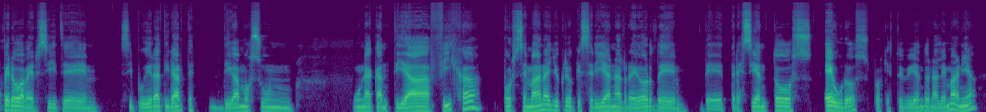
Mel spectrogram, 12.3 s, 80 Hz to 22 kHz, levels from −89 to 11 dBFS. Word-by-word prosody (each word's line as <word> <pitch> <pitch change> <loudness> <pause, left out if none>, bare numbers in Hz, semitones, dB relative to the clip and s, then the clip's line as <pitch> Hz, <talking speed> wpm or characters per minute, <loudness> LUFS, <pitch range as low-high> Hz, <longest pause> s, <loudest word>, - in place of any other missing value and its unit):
pero 125 -4 +4
a - - +5
ver, 100 -1 -1
si 100 0 -3
te 100 -1 -2 0.4
si - - -8
pudiera 110 +3 +1
tirarte, 115 0 0
digamos, 105 +4 0
un 105 -3 -3 0.8
una 110 0 +1
cantidad 105 +2 +3
fija 170 - 0 0.3
por 120 0 -1
semana, 120 +4 +3
yo 125 -3 -2
creo 120 -3 -2
que 115 - -7
serían 115 +1 0
alrededor 110 +1 0
de 100 -3 -2 0.2
de 90 -4 -4
300 115 0 0
euros, 120 +1 +4
porque 105 -2 -9
estoy 110 +2 -9
viviendo 110 +2 -2
en 110 - -3
Alemania 125 - +1
110 Hz, 140 wpm, -24 LUFS, 105-120 Hz, 0.8 s, a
